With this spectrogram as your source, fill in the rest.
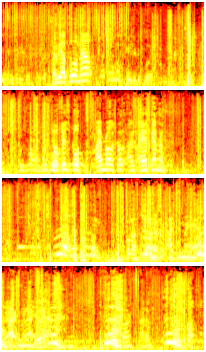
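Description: Men shout loudly and urgently close by.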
